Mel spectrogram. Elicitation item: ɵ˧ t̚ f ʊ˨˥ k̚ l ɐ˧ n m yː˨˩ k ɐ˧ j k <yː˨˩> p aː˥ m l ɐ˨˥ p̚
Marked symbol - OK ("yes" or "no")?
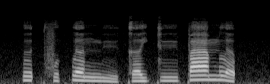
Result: no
